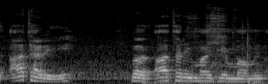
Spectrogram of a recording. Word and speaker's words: Atri: I pronounced it now it's not RT because I thought it was a r TI was actually a r i so it's atar but a my dear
